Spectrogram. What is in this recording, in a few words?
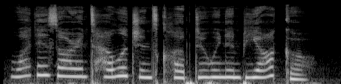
fandub; final fantasy type-0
